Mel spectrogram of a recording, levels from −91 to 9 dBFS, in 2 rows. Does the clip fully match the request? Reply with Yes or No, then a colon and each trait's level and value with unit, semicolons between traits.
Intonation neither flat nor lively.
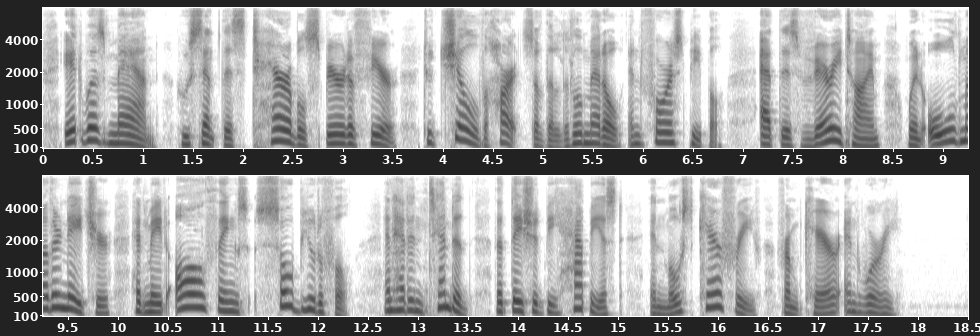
No: wide, 6.1 semitones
